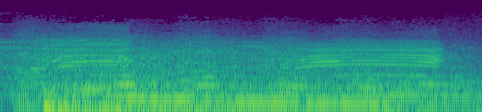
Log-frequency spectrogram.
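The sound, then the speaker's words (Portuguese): Oxen stumbling at a threshing floor low in two long, deep, drawn-out calls, loud, one running into the next with no talking. “Quando chegaram ao campo de descascar cereais que pertencia a Nacon, os bois tropeçaram”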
